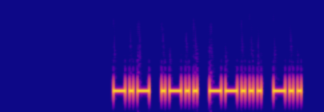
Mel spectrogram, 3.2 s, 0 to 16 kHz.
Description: Morse code, heard as a keyed tone, about 30 wpm, 700 Hz. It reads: KL7D
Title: DXCC-100 Call Signs - 4 Characters - 30wpm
